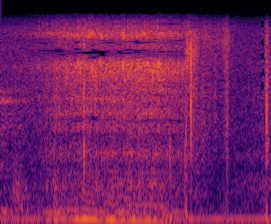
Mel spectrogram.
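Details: Man asleep: low rumbling snore through a breath, with a few faint clicks and room noise; ordinary snoring in sleep.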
